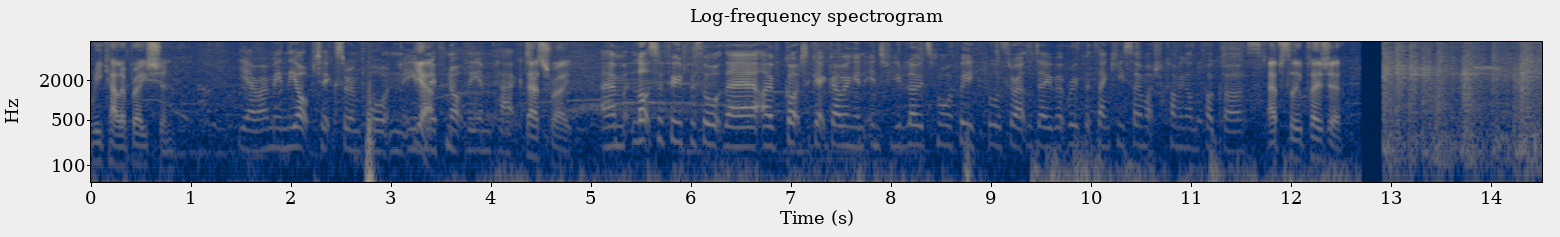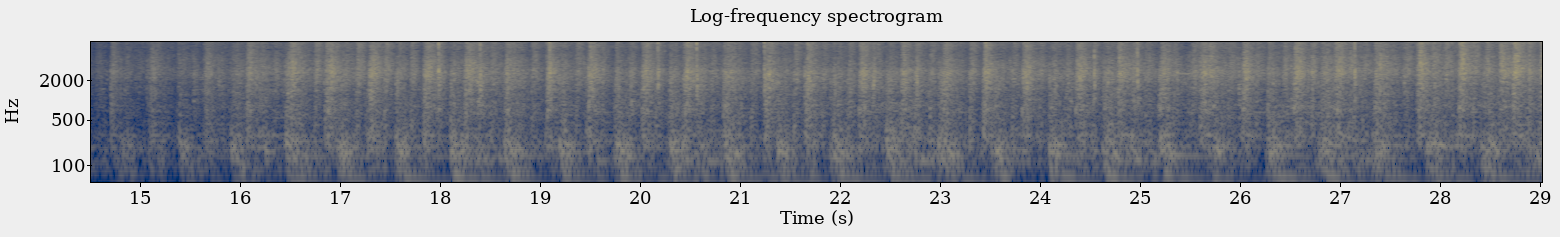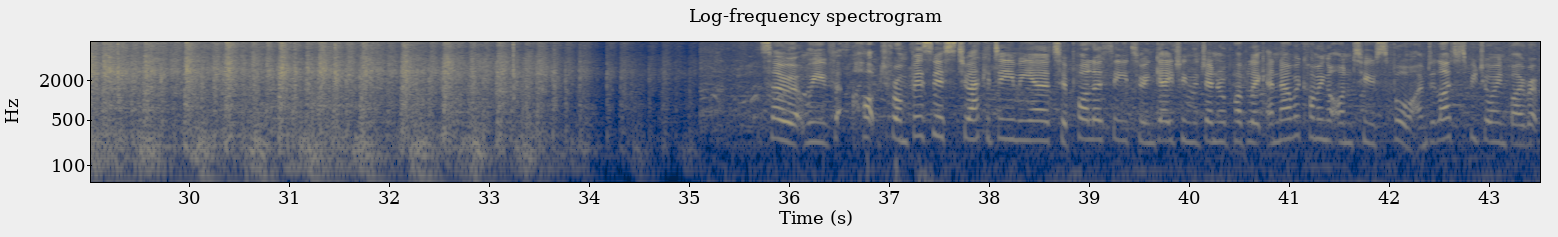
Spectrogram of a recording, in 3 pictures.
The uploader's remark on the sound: Special audio feature live from The Big One climate action in London. Capturing the proceedings on the first day of this protest, called 'The Big One'.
